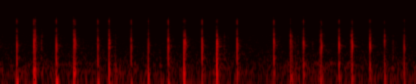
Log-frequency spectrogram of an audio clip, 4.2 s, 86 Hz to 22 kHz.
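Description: One hand with long rhinestone acrylic nails scratches and taps holographic mermaid scale fabric in close-up. It makes 22 quick, crisp clicks with a bright edge, each dying away almost at once over a soft, quiet background.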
